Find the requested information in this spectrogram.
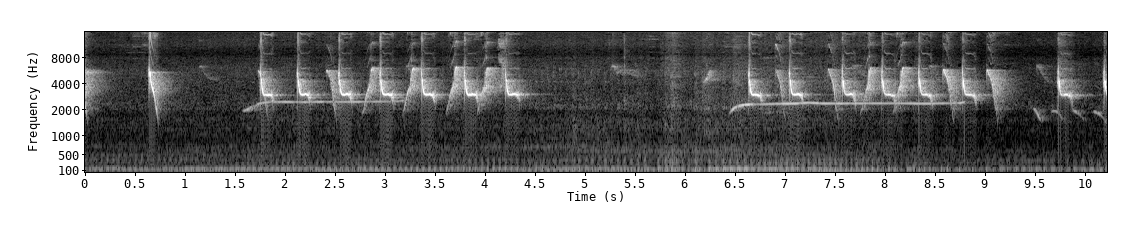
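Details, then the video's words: Bar-winged prinia giving ngebren song: quick sequences of sharp high chirps with hooked, whistled endings, led in by a rising thin whistle, against a constant low engine-like rumble. "Suara kicau ciblek ngebren"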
